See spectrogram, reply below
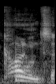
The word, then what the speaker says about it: Gutekunst: By the way, it's pronounced Kunst anyway, so you might want to... Hey, Gutekunst.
